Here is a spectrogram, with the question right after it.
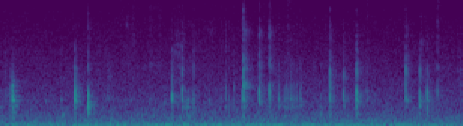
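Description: A small, hollow white cardboard iPhone box is turned in the hands and tapped with fingertips and metal rings. The result is quiet, scattered taps and clicks: short, dry knocks with a hollow mid-range tone and a few brighter clinks, over a soft low rumble.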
